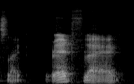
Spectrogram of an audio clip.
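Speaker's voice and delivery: put-on monotone announcer voice. A speaker imitates how the guy on virtual Le Mans calls it, in a monotone. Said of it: "the most mon- monotone voice I've ever heard".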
